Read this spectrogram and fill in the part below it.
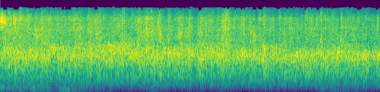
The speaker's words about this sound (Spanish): Te lo aseguro, dale un aplauso al Rey, al Señor de Señores.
